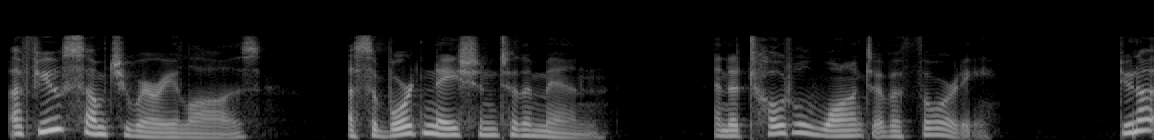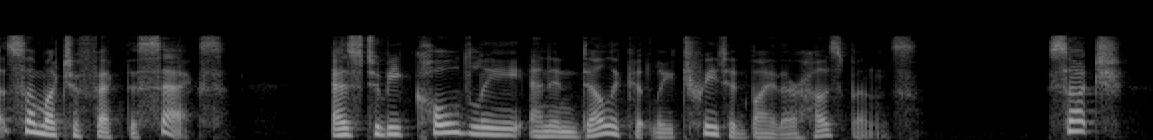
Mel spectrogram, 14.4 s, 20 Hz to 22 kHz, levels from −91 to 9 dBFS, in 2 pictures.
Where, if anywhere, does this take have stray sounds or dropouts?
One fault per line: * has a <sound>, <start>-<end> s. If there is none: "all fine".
all fine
